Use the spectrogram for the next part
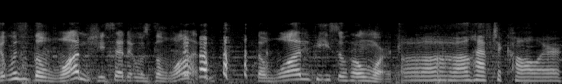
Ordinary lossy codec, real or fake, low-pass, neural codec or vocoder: MP3, 48 kbps; fake; 7.2 kHz; vocoder, 22.05 kHz, 80 mel bands, WaveNeXt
